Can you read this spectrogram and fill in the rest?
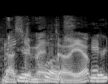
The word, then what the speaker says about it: Nacimiento: And we have 20 different, Lake Nyep down there is one of our sister lakes, Lake Nacimiento, correct? Am I pronouncing that correct? – Nacimiento, That's your area, not mine.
